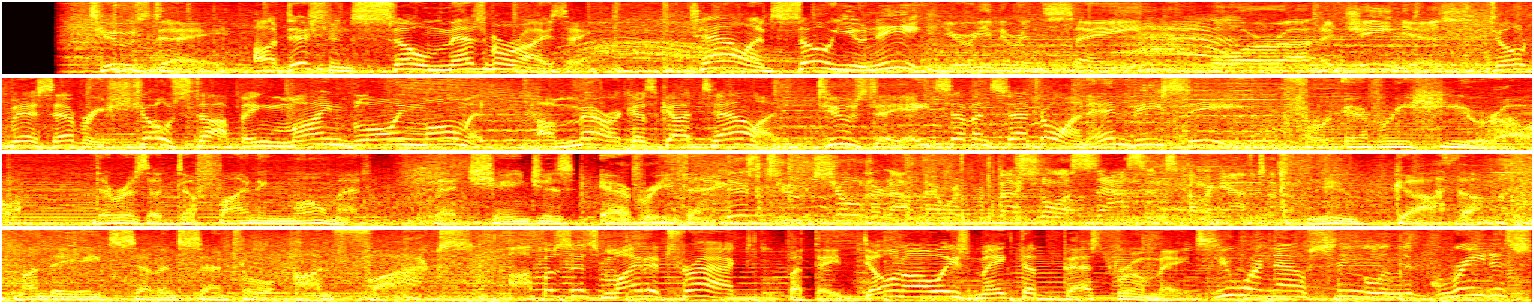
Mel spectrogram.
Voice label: promos

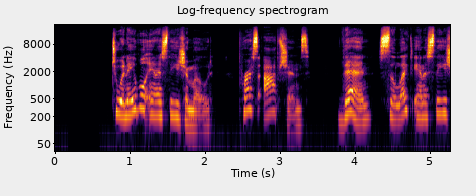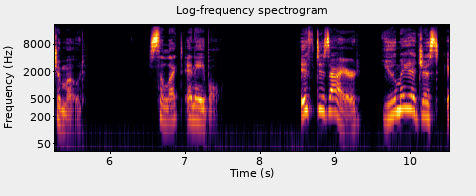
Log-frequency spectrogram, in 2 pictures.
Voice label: Elearning

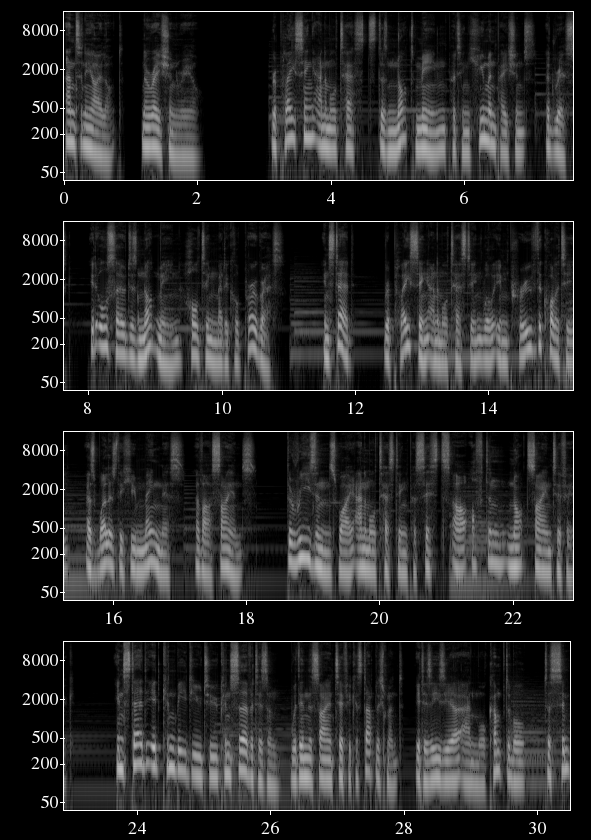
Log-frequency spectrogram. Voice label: Narrative; Audere Talent

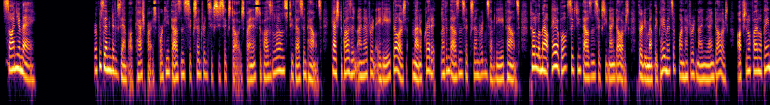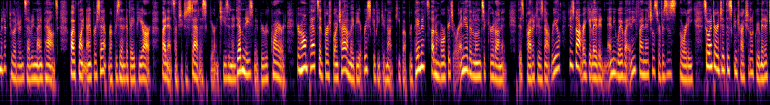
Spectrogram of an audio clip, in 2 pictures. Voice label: Speed Reading

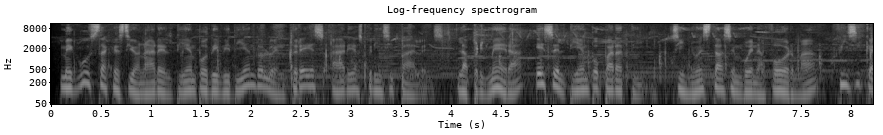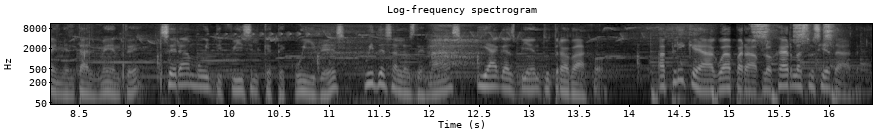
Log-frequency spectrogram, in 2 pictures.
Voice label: eLearning

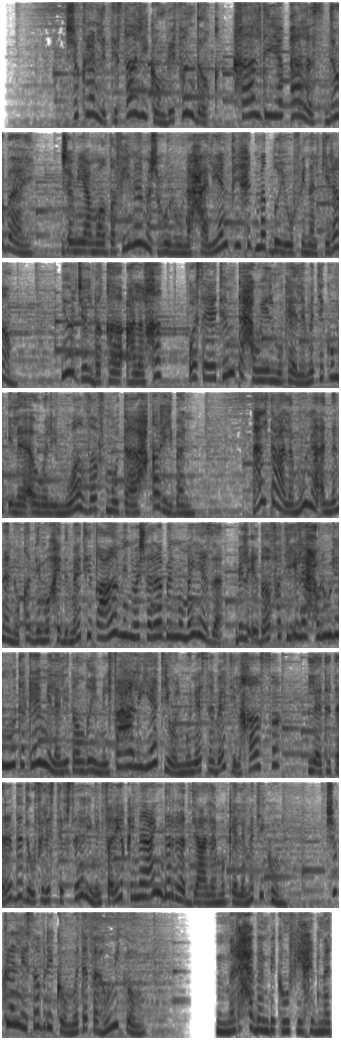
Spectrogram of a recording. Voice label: MSA FRIENDLY IVR MSA Formal IVR

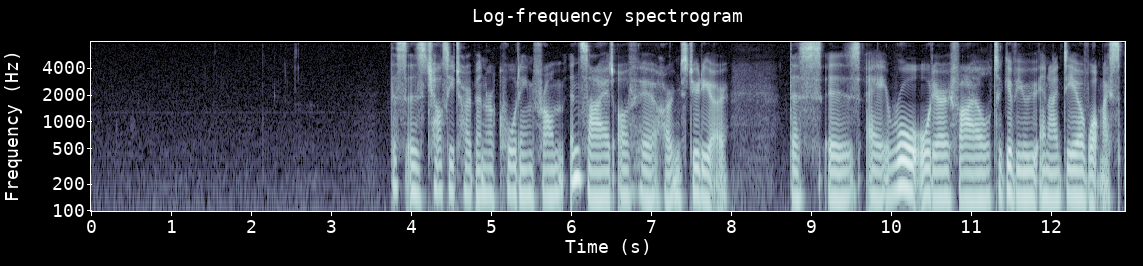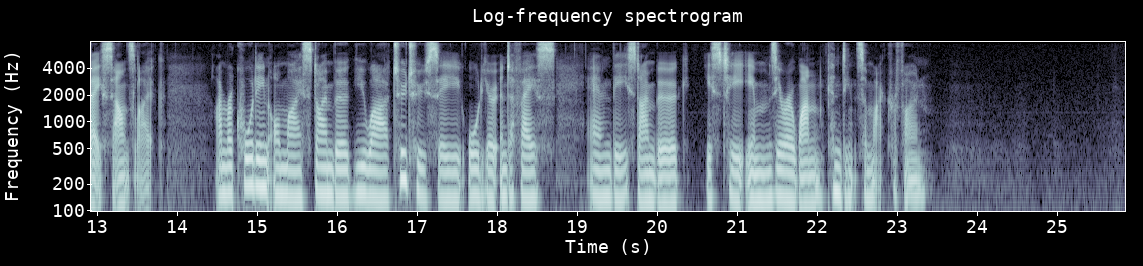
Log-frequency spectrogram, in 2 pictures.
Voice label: Home studio test raw

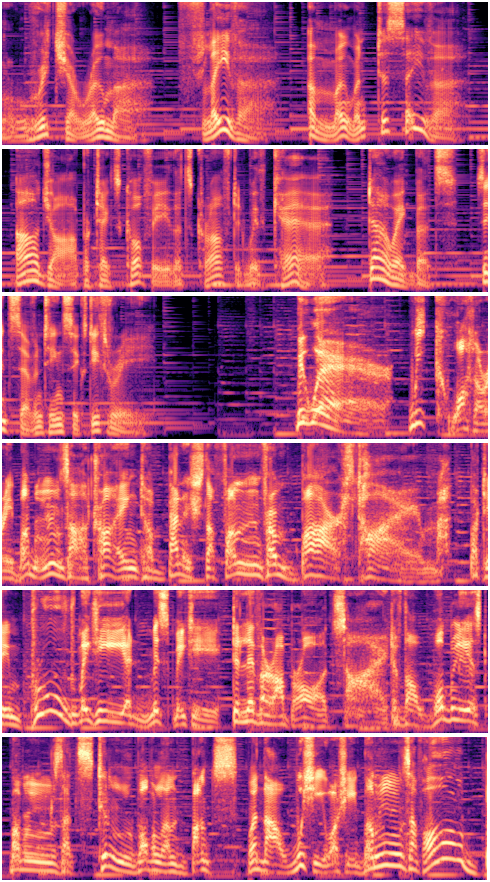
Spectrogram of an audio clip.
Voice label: Commercial Reel

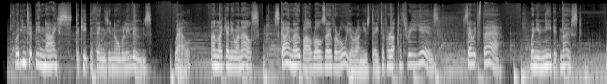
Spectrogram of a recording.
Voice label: Commercial Reel

